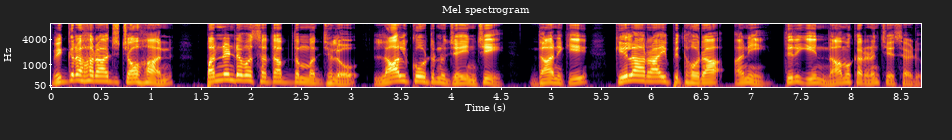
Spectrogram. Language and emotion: Telugu, neutral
